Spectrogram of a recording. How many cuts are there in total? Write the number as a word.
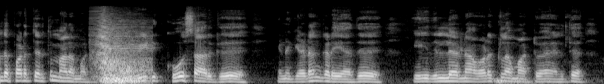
one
